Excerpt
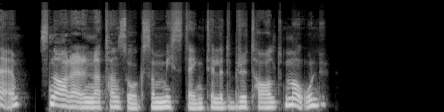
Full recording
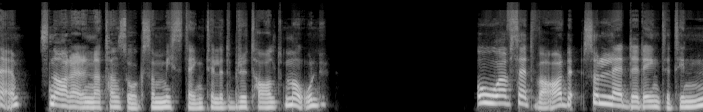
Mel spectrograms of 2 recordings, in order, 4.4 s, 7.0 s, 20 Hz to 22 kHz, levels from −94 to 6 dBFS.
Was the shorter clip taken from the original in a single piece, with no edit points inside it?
yes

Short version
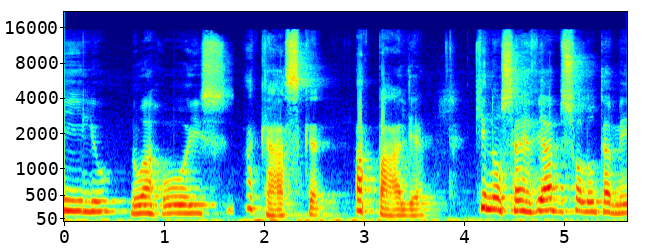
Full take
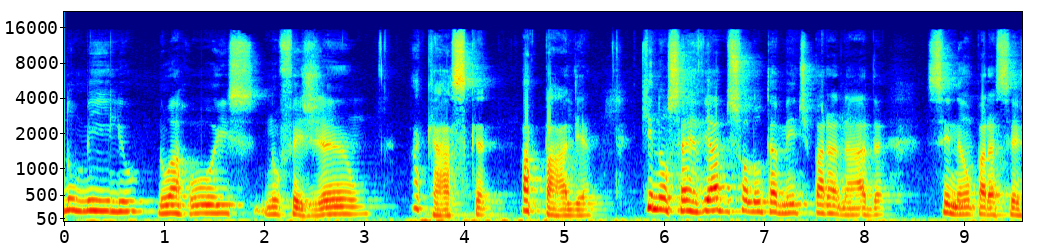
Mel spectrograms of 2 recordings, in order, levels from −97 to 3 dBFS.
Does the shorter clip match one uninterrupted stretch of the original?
no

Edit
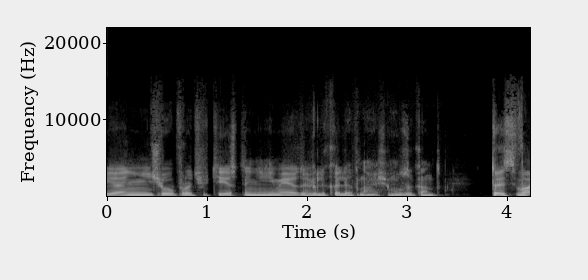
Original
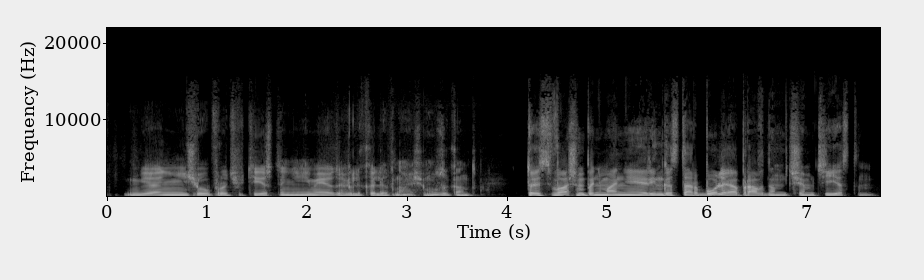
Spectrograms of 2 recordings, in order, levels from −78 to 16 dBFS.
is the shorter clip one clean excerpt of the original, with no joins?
yes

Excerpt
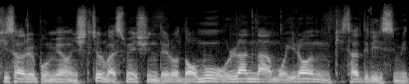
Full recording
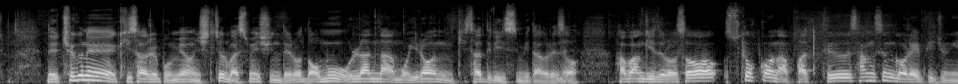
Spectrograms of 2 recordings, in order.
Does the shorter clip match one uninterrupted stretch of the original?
yes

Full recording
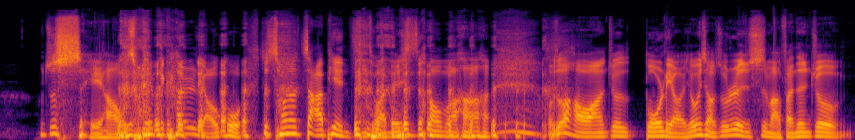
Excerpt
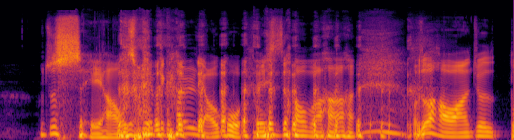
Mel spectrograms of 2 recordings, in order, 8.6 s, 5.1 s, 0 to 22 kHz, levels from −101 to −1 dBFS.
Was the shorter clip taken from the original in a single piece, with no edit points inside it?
no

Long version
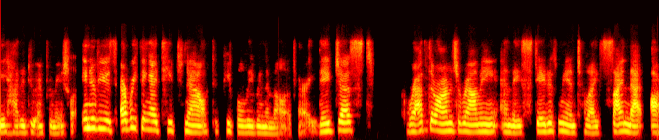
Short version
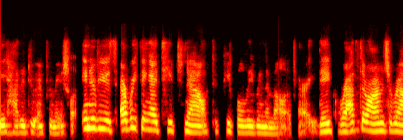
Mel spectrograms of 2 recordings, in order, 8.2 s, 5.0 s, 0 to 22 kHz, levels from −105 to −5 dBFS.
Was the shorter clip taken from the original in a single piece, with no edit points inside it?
no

